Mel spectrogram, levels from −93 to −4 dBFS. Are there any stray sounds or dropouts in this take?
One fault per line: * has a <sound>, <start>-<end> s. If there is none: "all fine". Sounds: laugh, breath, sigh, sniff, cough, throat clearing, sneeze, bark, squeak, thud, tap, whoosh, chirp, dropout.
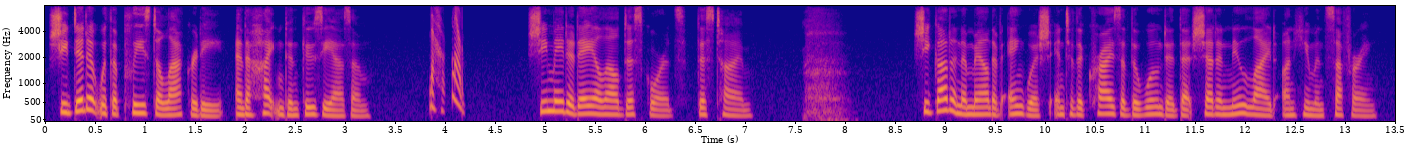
* has a chirp, 3.9-4.2 s
* has a breath, 7.6-8.2 s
